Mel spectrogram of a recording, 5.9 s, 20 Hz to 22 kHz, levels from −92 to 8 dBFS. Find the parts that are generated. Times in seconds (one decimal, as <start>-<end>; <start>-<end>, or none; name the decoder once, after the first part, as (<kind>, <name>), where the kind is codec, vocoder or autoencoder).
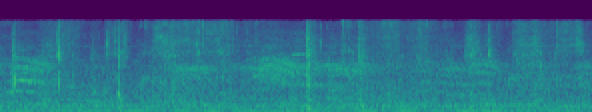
0.0-0.4 (vocoder, BigVGAN v2); 1.0-3.2; 4.0-4.6; 5.5-5.9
